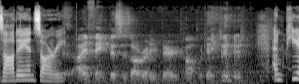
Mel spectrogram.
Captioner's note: chuckles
